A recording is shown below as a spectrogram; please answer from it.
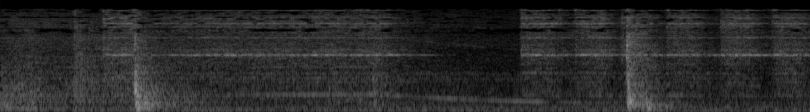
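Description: Vacuum cleaner running with a steady whine, broken by three sharp clicks or knocks.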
